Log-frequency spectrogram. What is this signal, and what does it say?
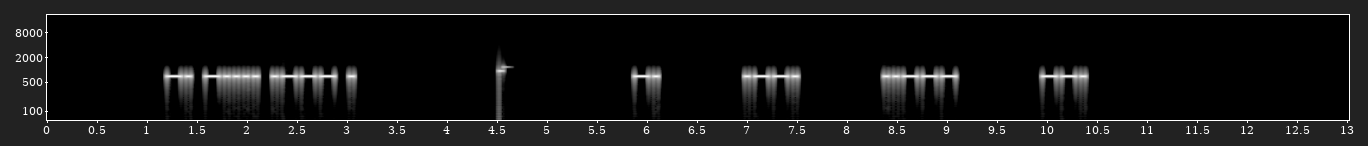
Morse code, heard as a keyed tone, about 25 wpm, spaced as for 13 wpm, 700 Hz. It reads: N6JE NP2G
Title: USA Call Signs - 4 Characters - 6x Character Spacing - 25wpm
